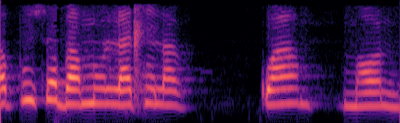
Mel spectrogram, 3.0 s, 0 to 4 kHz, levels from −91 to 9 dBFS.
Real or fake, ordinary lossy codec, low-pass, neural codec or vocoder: real; AAC, 24 kbps; 3.6 kHz; none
